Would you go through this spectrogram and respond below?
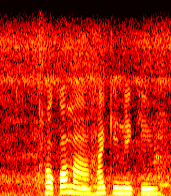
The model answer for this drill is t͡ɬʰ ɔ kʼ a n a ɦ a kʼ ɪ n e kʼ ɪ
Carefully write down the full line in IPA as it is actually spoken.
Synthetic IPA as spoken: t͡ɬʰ ɔ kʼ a m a ɦ a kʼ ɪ n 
